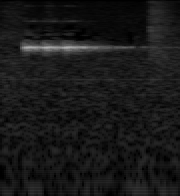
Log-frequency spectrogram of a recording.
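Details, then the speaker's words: A single short, high electronic beep: a Progressa hospital bed's obstacle-detection alarm, sounding when something presses the detector on the patient's right side and stops the bed from lowering. "Okay, obstacle detected. Yeah. Patient right hand side, it also tell you right side, there's something pressing on it, so you Yeah. can't."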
